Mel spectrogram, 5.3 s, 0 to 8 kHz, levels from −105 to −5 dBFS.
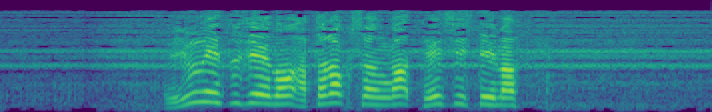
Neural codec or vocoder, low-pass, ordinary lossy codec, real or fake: codec, 16 kHz, 16 kbps, FreqCodec, larger model; 7.2 kHz; MP3, 24 kbps; fake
